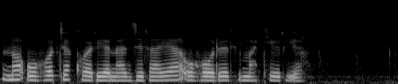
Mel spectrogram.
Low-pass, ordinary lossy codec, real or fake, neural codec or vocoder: 7.2 kHz; none; fake; codec, 16 kHz, 6 kbps, DAC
